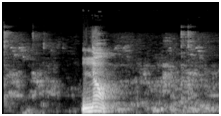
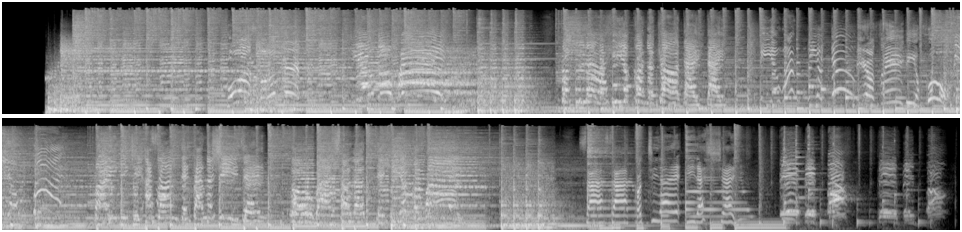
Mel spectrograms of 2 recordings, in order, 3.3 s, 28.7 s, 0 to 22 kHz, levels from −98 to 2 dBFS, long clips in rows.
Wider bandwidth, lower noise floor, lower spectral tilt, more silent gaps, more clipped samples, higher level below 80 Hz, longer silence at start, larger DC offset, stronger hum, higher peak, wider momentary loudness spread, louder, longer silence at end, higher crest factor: second, 8.8 kHz vs 17.5 kHz; first, -48 dBFS vs -42 dBFS; first, -6.5 dB/octave vs -3.5 dB/octave; neither; neither; second, -52 dBFS vs -30 dBFS; second, 0.05 s vs 0.65 s; neither; neither; about the same, 0 dBFS vs 0 dBFS; first, 26 LU vs 10 LU; about the same, -14 LUFS vs -14 LUFS; second, 0.15 s vs 0.3 s; about the same, 18 dB vs 14 dB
